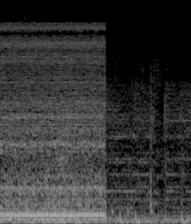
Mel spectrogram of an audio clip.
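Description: Pitching machine's motor running with a steady hum, cutting off abruptly a little over a second in.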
